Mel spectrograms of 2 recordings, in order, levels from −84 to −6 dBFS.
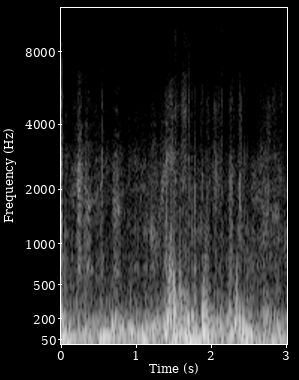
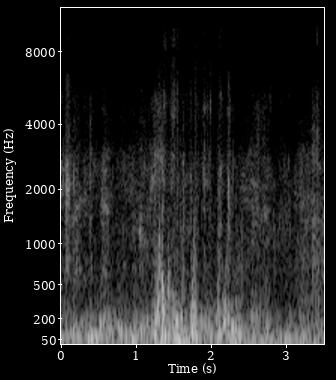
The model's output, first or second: second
